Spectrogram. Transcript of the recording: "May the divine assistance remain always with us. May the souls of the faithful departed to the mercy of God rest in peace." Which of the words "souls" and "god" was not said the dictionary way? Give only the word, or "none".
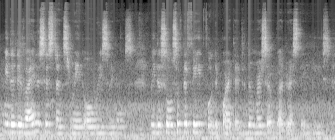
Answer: souls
